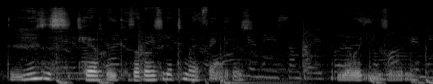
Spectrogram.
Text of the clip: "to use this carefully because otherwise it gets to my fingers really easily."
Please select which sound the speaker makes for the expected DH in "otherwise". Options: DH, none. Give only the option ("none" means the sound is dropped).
none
